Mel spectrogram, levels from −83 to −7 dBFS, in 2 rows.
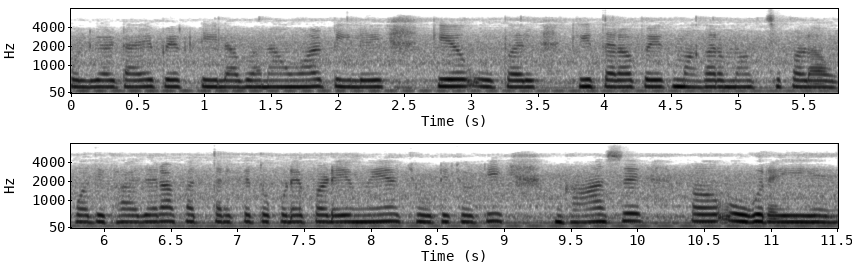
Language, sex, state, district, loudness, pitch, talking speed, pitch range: Hindi, female, Rajasthan, Nagaur, -16 LUFS, 235 Hz, 165 wpm, 230-240 Hz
